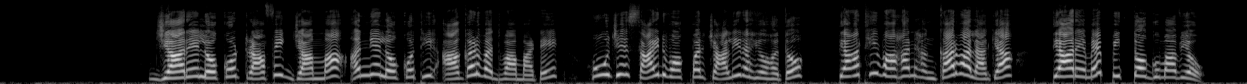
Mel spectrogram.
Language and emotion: Gujarati, angry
